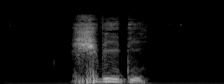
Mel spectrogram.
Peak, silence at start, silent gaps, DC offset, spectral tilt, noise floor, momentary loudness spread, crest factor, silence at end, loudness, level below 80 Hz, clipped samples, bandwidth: -10 dBFS; 0.7 s; none; under 0.1%; -3.5 dB/octave; -70 dBFS; 13 LU; 20 dB; 0.8 s; -26 LUFS; -50 dBFS; under 0.1%; 11.5 kHz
